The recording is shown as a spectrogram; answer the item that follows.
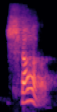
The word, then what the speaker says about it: Chih: The third word is pronounced cha, like chuck wagon, but it is spelled C-H-I-H, sort of like chi with an H on the end.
